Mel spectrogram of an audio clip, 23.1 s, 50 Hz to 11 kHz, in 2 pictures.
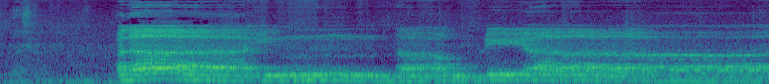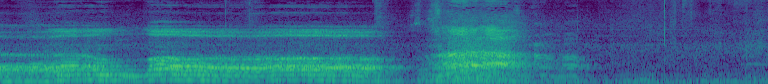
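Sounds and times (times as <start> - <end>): man chanting: 1.7 - 20.6.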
